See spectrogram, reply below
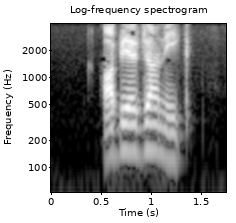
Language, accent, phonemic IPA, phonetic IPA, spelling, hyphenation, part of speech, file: Armenian, Eastern Armenian, /ɑpeɾd͡ʒɑˈnik/, [ɑpeɾd͡ʒɑník], ապերջանիկ, ա‧պեր‧ջա‧նիկ, adjective, Hy-ապերջանիկ.ogg
- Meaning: unhappy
